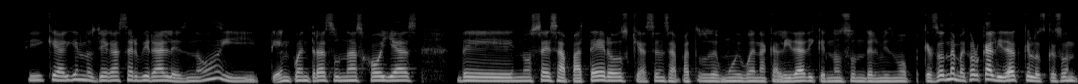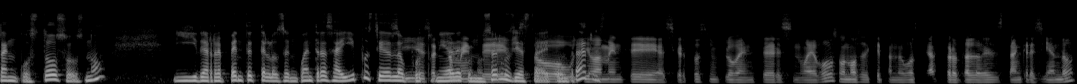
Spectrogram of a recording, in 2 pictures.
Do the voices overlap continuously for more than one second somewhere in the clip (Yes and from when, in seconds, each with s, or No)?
Yes, from 14.7 s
